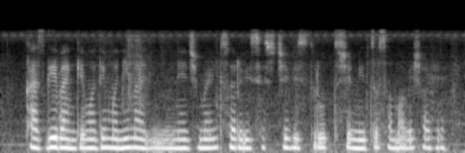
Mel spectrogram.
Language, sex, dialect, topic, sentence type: Marathi, female, Varhadi, banking, statement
